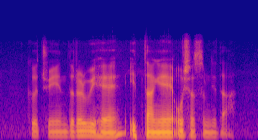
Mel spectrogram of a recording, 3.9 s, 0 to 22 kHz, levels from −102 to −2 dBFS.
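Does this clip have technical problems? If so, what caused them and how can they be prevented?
Yes. Between 1.11 and 2.72 s, automatic gain falling occurs: the call's gain control judged the input too loud or its background noise too strong and eased its gain down by about 3 dB, so the speech and the room noise behind it sink together. Lower the microphone's input level or disable automatic gain control.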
